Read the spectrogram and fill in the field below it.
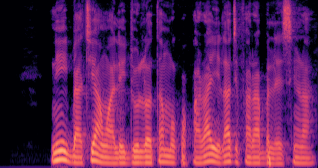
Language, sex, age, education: Yoruba, male, 15-29, tertiary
